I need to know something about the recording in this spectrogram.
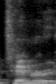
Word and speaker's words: Tenryu: If anyone can phonetically sound out that name, Tenryu.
